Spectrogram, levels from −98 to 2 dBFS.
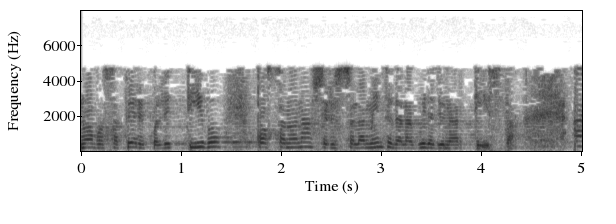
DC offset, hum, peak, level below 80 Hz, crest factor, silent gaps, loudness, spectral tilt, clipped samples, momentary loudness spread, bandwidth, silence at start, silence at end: under 0.1%; none; -6 dBFS; -52 dBFS; 16 dB; none; -21 LUFS; -8 dB/octave; under 0.1%; 3 LU; 5.2 kHz; 0 s; 0 s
